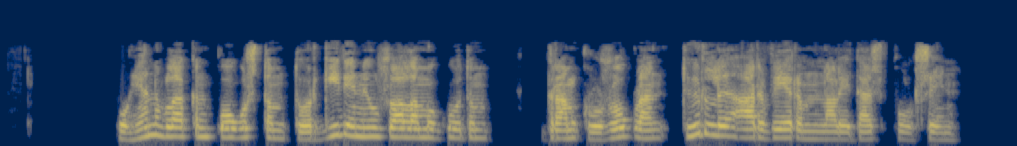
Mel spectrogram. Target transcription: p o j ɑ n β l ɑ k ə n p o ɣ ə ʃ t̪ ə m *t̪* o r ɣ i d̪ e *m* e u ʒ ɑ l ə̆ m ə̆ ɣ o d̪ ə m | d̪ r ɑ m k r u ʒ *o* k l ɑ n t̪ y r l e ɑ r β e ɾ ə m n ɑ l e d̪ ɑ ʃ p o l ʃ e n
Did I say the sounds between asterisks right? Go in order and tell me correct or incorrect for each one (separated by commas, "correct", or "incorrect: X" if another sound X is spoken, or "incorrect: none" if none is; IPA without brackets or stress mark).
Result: correct, incorrect: n, correct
